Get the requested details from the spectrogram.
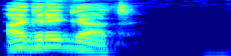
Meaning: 1. unit, set 2. aggregate, aggregation 3. outfit, plant
- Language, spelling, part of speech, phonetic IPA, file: Russian, агрегат, noun, [ɐɡrʲɪˈɡat], Ru-агрегат.ogg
